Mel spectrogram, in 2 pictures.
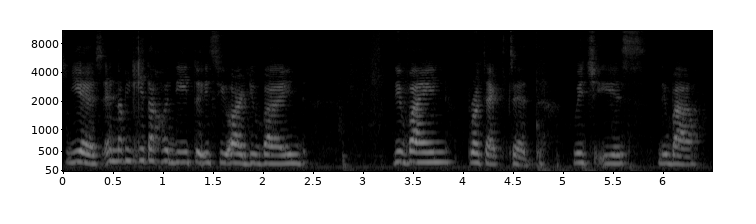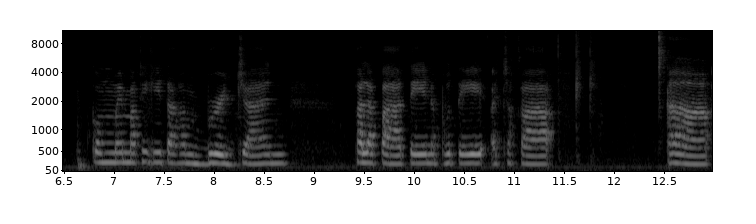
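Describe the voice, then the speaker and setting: A woman with a Filipino accent doing a casual tarot reading, chatty, mixing Tagalog and English with frequent "no?" tag questions. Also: a little high. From Philippines. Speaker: tarot reader.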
